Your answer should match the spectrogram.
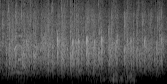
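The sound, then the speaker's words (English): An audience at a church service claps for the Lord in steady, dense applause, a continuous crackle of many hands that holds its level for a few seconds without any talking. “Yeah, give the Lord a clap.”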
